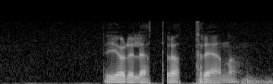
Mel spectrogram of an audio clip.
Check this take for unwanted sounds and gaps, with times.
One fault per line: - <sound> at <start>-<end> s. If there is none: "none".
- dropout at 1.6-1.7 s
